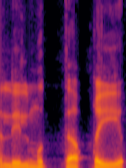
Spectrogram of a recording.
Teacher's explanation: نون مشدد پہ غنہ ضروری ہے۔ للمتقی قاف کو موٹا ادا کریں گے، یا مدہ ہے۔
